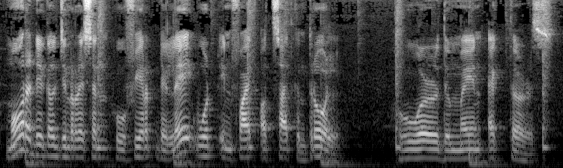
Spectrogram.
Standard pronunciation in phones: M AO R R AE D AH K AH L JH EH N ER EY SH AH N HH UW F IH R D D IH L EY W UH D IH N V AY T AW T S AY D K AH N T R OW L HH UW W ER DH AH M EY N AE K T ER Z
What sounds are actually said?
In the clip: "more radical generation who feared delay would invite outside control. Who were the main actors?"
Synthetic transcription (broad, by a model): M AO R R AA D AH K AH L JH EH N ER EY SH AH N HH UW F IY R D D IH L EY W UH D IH N F AY T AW T S AY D K AH N T R OW L HH UW W ER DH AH M EY N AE K T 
